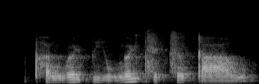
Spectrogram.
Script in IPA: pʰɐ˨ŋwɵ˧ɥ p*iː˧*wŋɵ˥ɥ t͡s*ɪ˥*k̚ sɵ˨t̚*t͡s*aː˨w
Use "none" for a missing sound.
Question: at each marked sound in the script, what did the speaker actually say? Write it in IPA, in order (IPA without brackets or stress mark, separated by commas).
iː˨˩, ɪ˨, t̪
